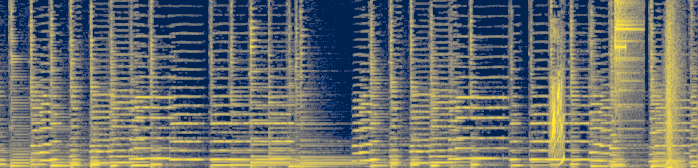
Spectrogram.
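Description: Light background vlog music of short, bouncy notes, with a brief break about two and a half seconds in and a quick rising sweep near the end.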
